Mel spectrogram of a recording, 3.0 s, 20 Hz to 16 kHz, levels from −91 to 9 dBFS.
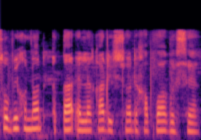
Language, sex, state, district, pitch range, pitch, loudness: Assamese, female, Assam, Kamrup Metropolitan, 195-220 Hz, 205 Hz, -18 LUFS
